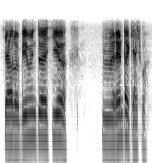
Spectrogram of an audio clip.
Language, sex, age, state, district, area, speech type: Kashmiri, male, 18-30, Jammu and Kashmir, Baramulla, urban, conversation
